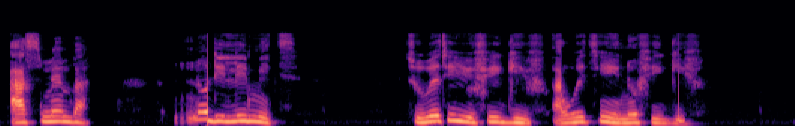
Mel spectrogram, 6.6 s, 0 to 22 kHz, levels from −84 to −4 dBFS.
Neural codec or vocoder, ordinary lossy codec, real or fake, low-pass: none; none; real; 7.2 kHz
